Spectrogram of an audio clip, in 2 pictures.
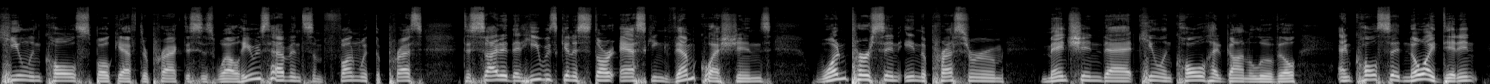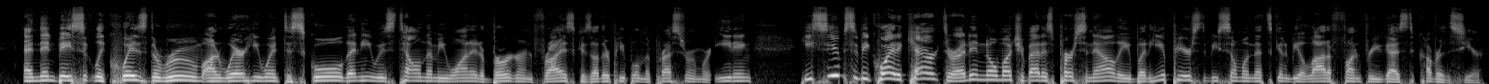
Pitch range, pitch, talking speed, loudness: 140-185 Hz, 160 Hz, 225 wpm, -19 LUFS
